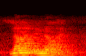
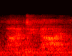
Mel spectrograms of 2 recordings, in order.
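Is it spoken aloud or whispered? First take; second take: aloud; whispered. First: It is spoken in a normal voice. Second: It is whispered.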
